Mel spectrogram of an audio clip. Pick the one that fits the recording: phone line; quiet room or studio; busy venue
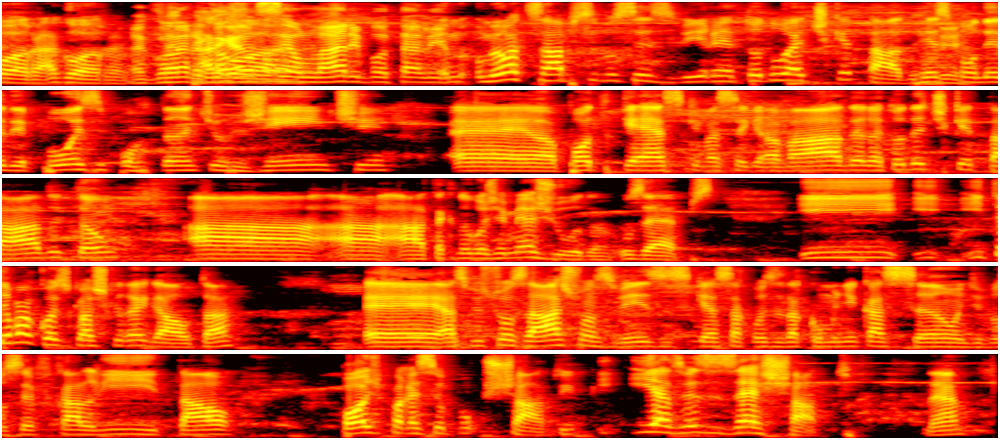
busy venue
